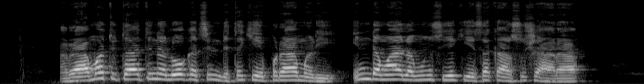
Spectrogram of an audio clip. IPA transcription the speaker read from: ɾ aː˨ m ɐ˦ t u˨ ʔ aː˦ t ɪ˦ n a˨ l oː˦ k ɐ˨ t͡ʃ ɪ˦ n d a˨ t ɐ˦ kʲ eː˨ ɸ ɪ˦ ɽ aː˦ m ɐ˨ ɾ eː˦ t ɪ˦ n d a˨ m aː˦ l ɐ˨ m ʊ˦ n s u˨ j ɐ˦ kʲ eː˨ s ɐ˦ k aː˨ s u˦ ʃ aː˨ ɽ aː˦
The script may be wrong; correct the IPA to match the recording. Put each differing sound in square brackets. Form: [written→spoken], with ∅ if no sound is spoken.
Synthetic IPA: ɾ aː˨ m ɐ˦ t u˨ [ʔ→t] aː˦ t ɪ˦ n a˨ l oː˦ k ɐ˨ t͡ʃ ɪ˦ n d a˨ t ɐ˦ kʲ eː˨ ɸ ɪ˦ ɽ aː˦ m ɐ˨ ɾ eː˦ [t→ʔ] ɪ˦ n d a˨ m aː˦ l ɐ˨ m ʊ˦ n s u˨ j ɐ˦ kʲ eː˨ s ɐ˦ k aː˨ s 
